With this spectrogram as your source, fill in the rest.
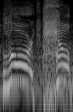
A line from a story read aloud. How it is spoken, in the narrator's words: They cried in their trouble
